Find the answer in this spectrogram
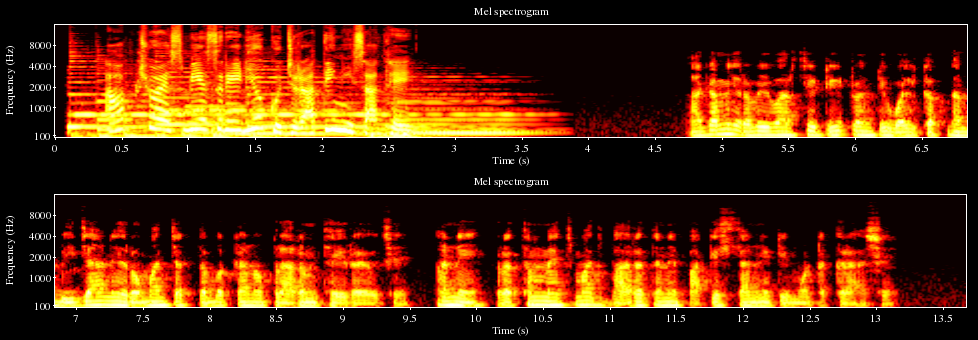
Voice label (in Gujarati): gujarati cricket india pak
